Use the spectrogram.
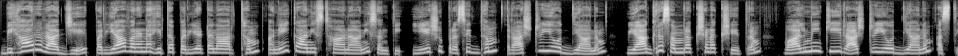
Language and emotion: Sanskrit, neutral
